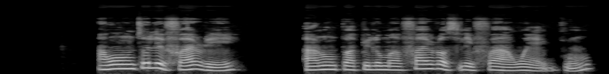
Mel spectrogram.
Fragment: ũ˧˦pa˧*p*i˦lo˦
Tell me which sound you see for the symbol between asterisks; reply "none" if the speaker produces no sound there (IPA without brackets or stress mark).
p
